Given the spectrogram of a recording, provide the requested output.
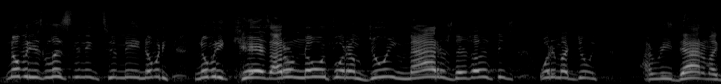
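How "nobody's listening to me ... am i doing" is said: relieved outburst. Retold or imitated. Reading a note, voicing his doubts.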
